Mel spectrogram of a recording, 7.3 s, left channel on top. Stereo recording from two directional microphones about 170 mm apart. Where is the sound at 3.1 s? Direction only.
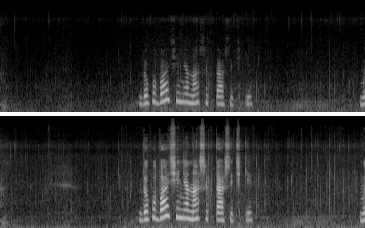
20° right (ahead or behind).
